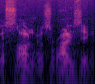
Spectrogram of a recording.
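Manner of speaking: low, deep dwarf voice.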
